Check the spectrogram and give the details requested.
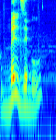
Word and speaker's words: Belzebù: z sorde o aspre la z andrebbe pronunciata sorda quando è davanti alla consonante l infatti si direbbe rialzare rimbalzare smilzo calzolaio infilzare balzello balzano sobbalzare calza innalza le uniche eccezioni sono belzebù e bolzano la prossima settimana ci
